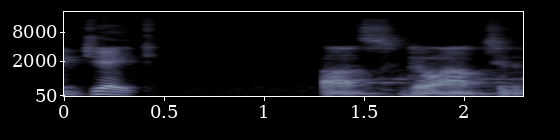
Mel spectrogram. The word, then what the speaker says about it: Jikh: His name is spelled Jikh, Jake. Andre Jake, and it's Andrei, Andre, space Jikh. All right, that's how you spell his name. It's pronounced Andre Jake.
